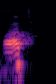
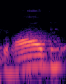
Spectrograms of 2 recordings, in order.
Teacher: when it's in word final position it appears as rat so you get rad you lose the voicing of the final D of the stem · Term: domain final devoicing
